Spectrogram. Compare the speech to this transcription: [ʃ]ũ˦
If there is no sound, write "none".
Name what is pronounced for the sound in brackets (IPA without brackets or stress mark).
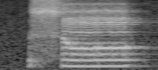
s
